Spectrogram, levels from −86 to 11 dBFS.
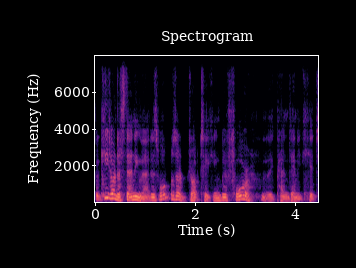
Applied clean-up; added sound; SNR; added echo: none; none; none; reverberation time 0.2 s.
